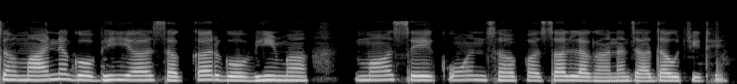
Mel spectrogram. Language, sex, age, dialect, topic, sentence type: Chhattisgarhi, female, 18-24, Central, agriculture, question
